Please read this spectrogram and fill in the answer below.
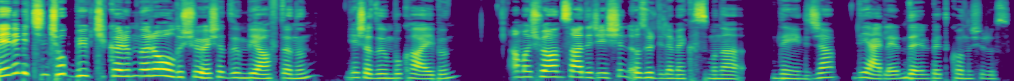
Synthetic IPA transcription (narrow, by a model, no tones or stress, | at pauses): be̞nimit͡ʃʰint͡ʃʰo̞k̚byjyc̚ʲt͡ʃʰɯ̥kaɾɯmlˠaɾɯo̞lˠd̪uʃujojaʃad̪ɯːmbihaft̪ʰanɯn | jaʃad̪ɯːmbukʰajbɯn | a̰maʃuansaːd̪e̞d͡ʒɛiʃinø̞̰zyɾd̪ilʲe̞mɛkʰɯ̥smɯna | d̪e̞jenid͡ʒɛmd̪ijæɾlʲe̞ɾind̪ɛːlʲbɛt̪kʰo̞nuʃuɾuz̥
